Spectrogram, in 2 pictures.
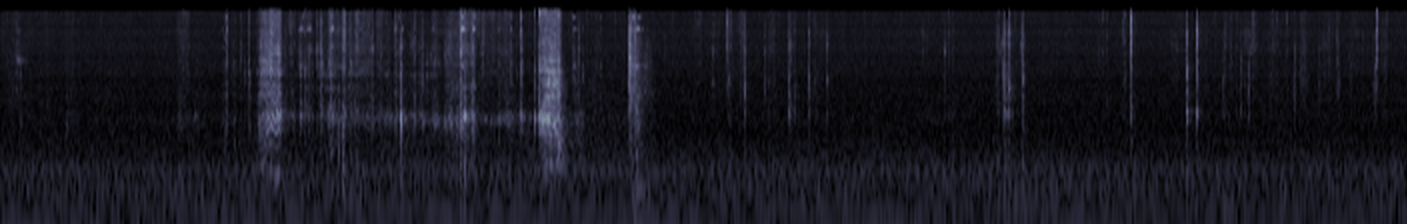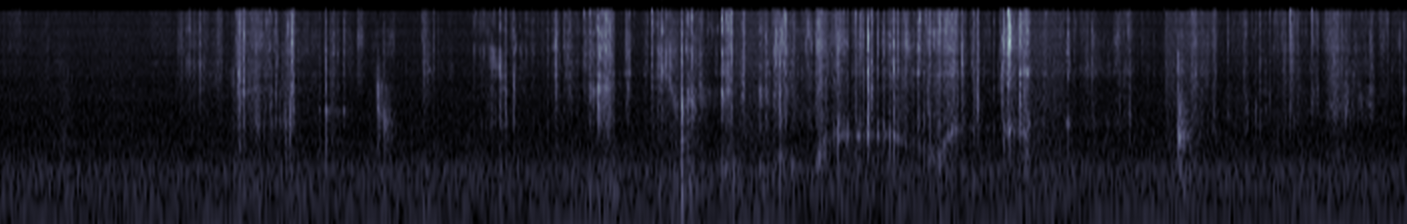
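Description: Hands handling small plastic slime-supply containers: scattered clicks, taps and short crackly rustles. They come in a bunch about three to six seconds in and a busier run in the second half.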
